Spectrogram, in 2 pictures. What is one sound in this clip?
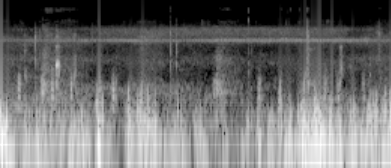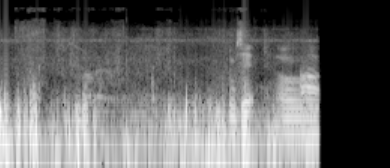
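Clothing rubs and bumps close against the microphone.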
